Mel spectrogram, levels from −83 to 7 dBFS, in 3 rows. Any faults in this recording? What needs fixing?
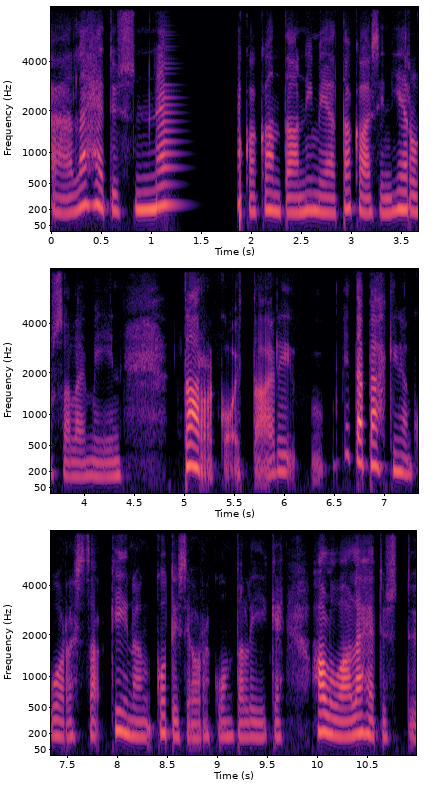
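Long network dropout, 1.14 to 1.91 s: the speech trails into a fading buzz and then about 0.42 s of silence. Roughly 0.4 s is lost for good, likely from a network outage that shifted the delay by around 0.3 s. To prevent it, add redundancy or forward error correction and check the stability of the network link.

Jitter buffer speed-up, 2.01 to 4.30 s at 111% and 4.84 to 6.15 s at 105%, ending just before "mitä pähkinänkuoressa": the receiver trims pitch-period slices from an overfilled buffer. The speech sounds hurried but keeps its pitch, losing roughly 0.3 s and 0.07 s. To prevent it, reduce the packet bunching that overfills the buffer and let the buffer drain more gradually.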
